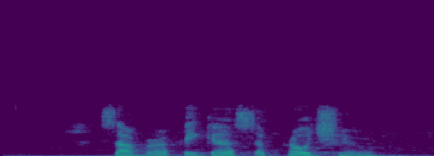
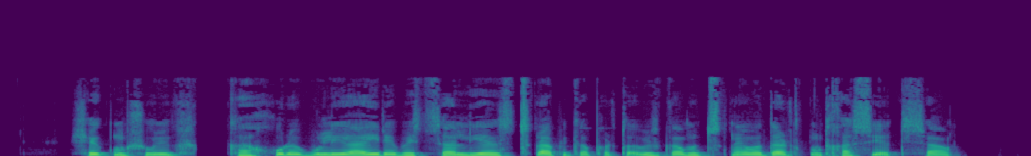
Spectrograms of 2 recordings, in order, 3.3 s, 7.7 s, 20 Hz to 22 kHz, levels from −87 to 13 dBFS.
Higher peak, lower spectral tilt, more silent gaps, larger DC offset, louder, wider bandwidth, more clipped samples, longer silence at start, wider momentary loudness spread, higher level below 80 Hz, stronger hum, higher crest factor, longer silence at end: second, -22 dBFS vs -2 dBFS; second, -3 dB/octave vs -7 dB/octave; second, none vs 1.49-1.70 s; neither; second, -41 LUFS vs -19 LUFS; second, 7.4 kHz vs 11.5 kHz; neither; about the same, 0.55 s vs 0.6 s; first, 13 LU vs 10 LU; about the same, -68 dBFS vs -68 dBFS; neither; about the same, 20 dB vs 16 dB; second, 0.25 s vs 0.6 s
